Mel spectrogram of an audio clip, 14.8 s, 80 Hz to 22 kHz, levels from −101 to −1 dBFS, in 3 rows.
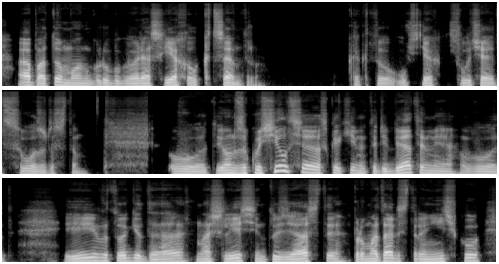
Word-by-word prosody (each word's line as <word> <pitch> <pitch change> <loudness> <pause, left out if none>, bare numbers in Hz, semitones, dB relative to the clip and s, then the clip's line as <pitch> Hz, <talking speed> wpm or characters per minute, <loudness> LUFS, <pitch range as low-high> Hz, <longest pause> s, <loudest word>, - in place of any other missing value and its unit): а 140 0 +5
потом 120 +2 +2
он, 115 -1 0
грубо 115 0 -2
говоря, 110 +1 +2
съехал 120 -1 +1
к - - -9
центру. 105 -5 -1 0.8
Как-то 110 -1 -6
у 120 - -7
всех 115 -2 -3
случается 115 -3 -2
с - - -14
возрастом. 100 -2 -5 0.8
Вот, 105 -3 -1
и - - 0
он 130 0 +4
закусился 155 - +2
с 125 - -10
какими-то 120 -2 -3
ребятами, 115 -1 +1
вот, 105 -3 -3 0.6
и 130 +6 +2
в 150 -2 0
итоге, 135 +1 +1
да, 110 +5 +1
нашлись 125 +4 0
энтузиасты, 120 +2 +1
промотали 120 +3 +3
страничку, 125 +4 -2
120 Hz, 120 wpm, -23 LUFS, 110-130 Hz, 0.8 s, а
